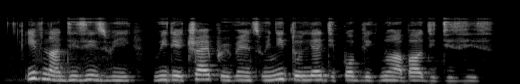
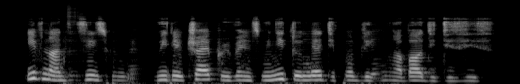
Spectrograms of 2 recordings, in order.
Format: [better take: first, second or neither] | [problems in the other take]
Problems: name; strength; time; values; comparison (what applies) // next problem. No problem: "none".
first | noise reduction (neural mask model DeepFilterNet 3)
